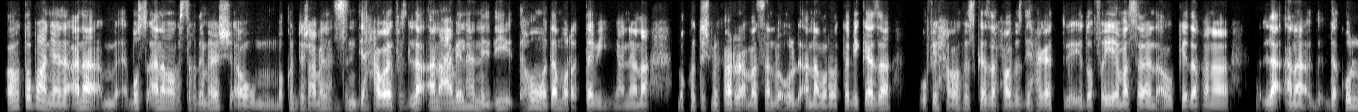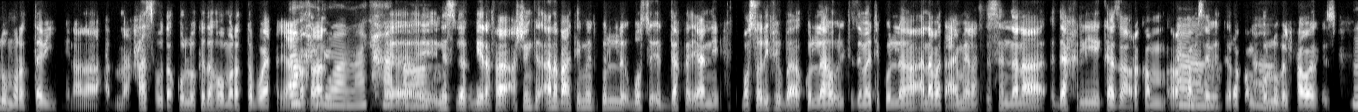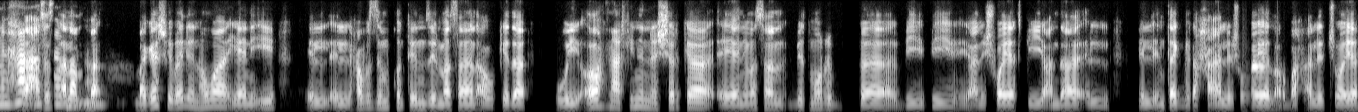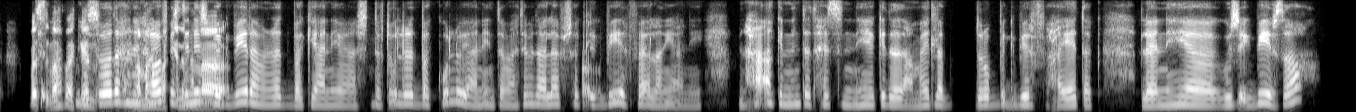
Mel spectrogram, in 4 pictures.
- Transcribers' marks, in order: tapping; in English: "drop"
- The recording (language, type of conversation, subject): Arabic, advice, ازاي انخفاض دخلك فجأة أثر على التزاماتك ومصاريفك الشهرية؟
